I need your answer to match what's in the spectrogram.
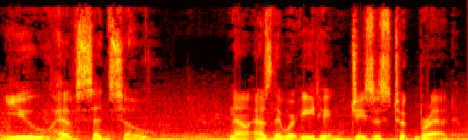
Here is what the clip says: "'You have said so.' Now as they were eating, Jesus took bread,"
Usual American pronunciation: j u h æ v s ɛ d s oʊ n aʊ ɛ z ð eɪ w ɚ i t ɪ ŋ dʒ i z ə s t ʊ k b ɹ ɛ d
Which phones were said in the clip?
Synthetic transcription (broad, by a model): j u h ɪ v s ɛ d s oʊ n aʊ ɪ z ð eɪ w ɚ i t ɪ ŋ dʒ i z ə s t ʊ k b ɹ ɛ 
